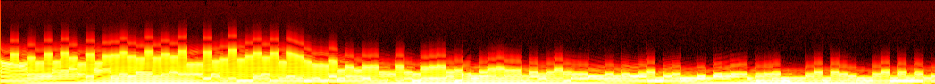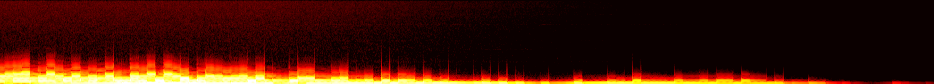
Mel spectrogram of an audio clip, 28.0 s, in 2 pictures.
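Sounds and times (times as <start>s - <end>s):
synthesizer LFO modulation: 0.0s - 20.6s.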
